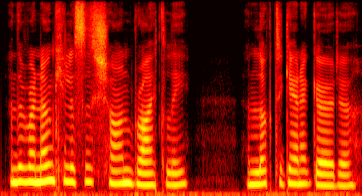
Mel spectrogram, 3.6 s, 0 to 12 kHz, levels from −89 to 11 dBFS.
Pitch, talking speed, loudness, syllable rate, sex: 220 Hz, 165 wpm, -16 LUFS, 6.2 syllables/s, female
